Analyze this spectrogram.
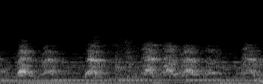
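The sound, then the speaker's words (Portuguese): Dogs bark in a loose series of about five short, harmonic barks, with a steady low electrical hum running underneath throughout. “Os cachorros começaram a latir.”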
